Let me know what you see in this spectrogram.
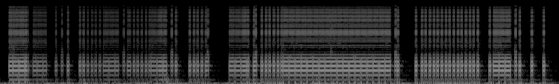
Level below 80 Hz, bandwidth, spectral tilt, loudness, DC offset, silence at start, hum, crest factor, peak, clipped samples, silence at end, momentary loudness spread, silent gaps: -46 dBFS; 16.5 kHz; -2 dB/octave; -32 LUFS; under 0.1%; 0 s; none; 18 dB; -14 dBFS; under 0.1%; 0.05 s; 9 LU; none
